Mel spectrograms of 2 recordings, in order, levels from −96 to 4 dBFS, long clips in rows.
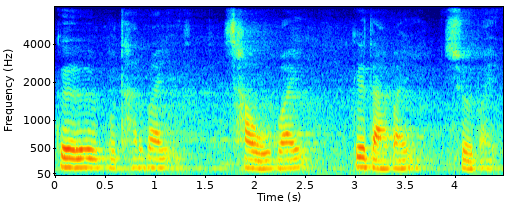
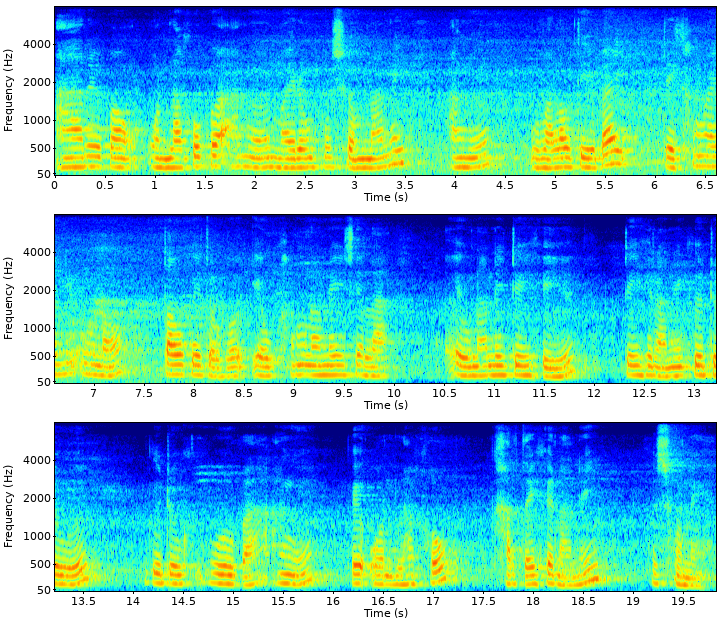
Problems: none marked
